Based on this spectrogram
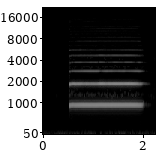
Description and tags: Part of the Good-sounds dataset of monophonic instrumental sounds.
instrument::oboe
note::A#
octave::5
midi note::70
good-sounds-id::7982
